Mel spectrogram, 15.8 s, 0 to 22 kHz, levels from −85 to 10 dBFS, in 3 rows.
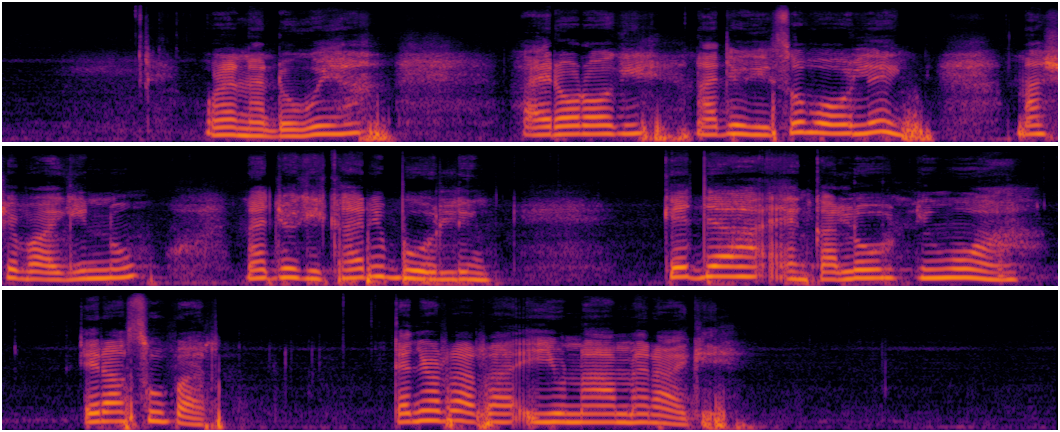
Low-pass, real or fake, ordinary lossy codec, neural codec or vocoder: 19.8 kHz; fake; none; vocoder, 44.1 kHz, 128 mel bands, Pupu-Vocoder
